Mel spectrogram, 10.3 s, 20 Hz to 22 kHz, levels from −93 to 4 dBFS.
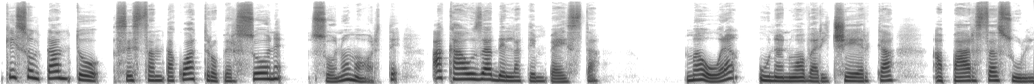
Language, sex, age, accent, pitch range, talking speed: Italian, female, 20-39, native, 175-255 Hz, 100 wpm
